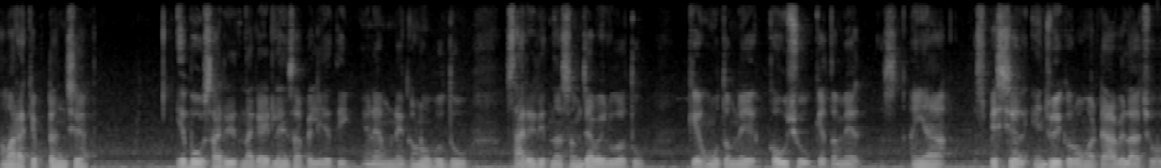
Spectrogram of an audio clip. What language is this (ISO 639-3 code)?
guj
